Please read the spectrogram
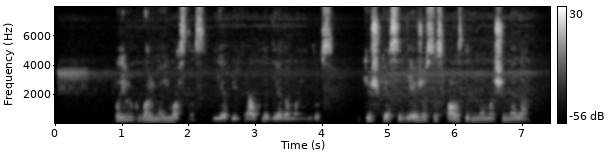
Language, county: Lithuanian, Vilnius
